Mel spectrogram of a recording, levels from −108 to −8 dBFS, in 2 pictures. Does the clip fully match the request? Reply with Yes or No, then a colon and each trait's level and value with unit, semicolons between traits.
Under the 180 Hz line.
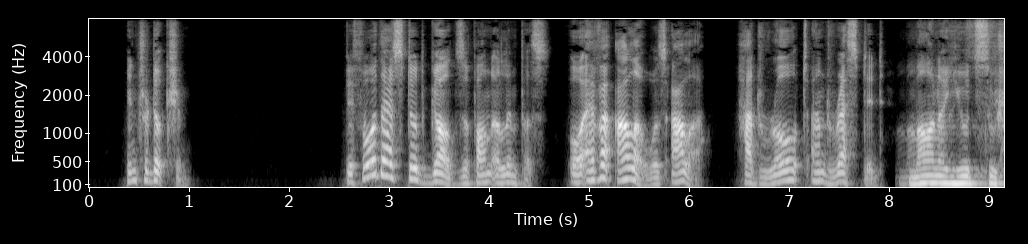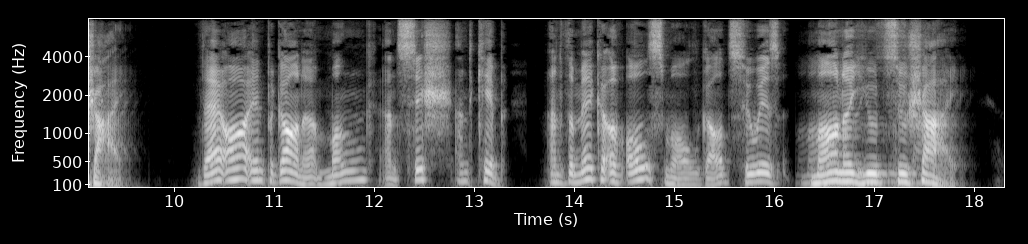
Yes: medium, 140 Hz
